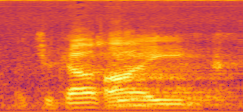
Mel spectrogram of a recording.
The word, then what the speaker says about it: Tchaikovsky: How would you pronounce the name T-C-H-A... Tchaikovsky?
